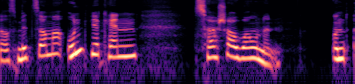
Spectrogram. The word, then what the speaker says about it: Saoirse: Saoirse. – Saoirse.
